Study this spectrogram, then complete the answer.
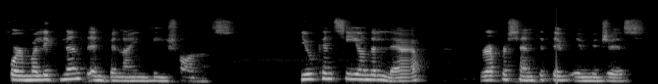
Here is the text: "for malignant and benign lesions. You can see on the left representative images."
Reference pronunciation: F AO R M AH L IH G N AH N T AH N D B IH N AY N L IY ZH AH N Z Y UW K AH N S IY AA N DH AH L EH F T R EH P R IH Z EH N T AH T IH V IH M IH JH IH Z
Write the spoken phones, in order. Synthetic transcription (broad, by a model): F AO R M AH L IH G N AH N T AH N D B IH N AY N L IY SH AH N S Y UW K AH N S IY AA N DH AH L EH F T R EH P R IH S EH N T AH T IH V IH M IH JH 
